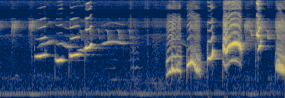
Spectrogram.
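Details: Lure song of a chatty white-rumped shama, used to goad other shamas into singing: clear separate whistles first, a quiet gap, then loud harsh chattering and sweeping squawky notes; steady low hum behind.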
